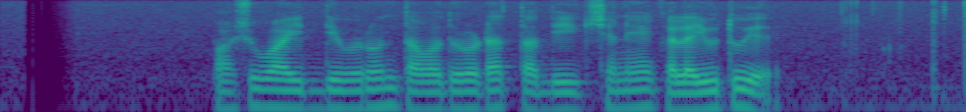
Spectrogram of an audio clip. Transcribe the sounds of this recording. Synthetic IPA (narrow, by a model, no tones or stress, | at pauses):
paɕuʋaid̪ːjiʋəɾuːnt̪aʋad̪uɾoʈat̪ːad̪iːkʂəɳejekəlajut̪ujḛ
